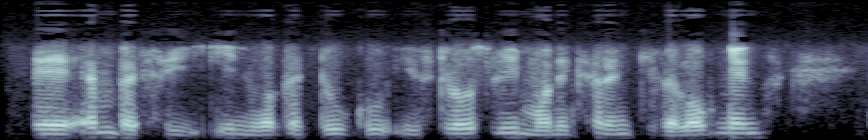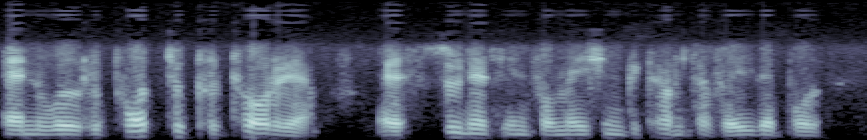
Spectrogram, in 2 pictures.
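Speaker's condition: No condition

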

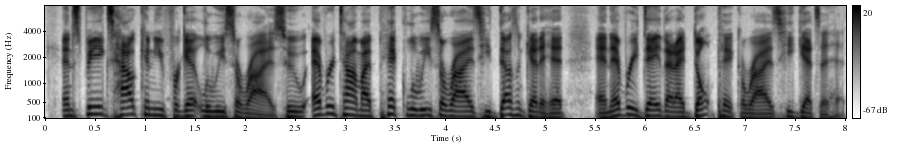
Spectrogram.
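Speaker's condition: No condition

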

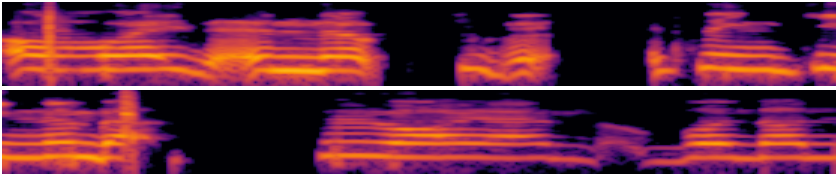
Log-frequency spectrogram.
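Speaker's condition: Ataxic cerebral palsy; speech audibly affected

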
